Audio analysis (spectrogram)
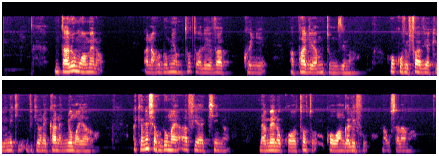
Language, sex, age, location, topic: Swahili, male, 25-35, Wajir, health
